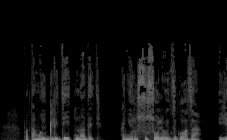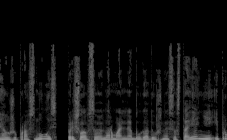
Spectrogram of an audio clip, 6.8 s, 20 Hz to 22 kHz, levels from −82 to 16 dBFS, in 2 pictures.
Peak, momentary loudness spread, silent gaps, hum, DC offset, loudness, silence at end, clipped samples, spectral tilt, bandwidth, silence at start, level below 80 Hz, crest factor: -14 dBFS; 7 LU; 1.59-1.79 s, 3.06-3.26 s, 4.28-4.42 s; none; under 0.1%; -33 LUFS; 0 s; under 0.1%; -5.5 dB/octave; 15.5 kHz; 0.35 s; -70 dBFS; 18 dB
